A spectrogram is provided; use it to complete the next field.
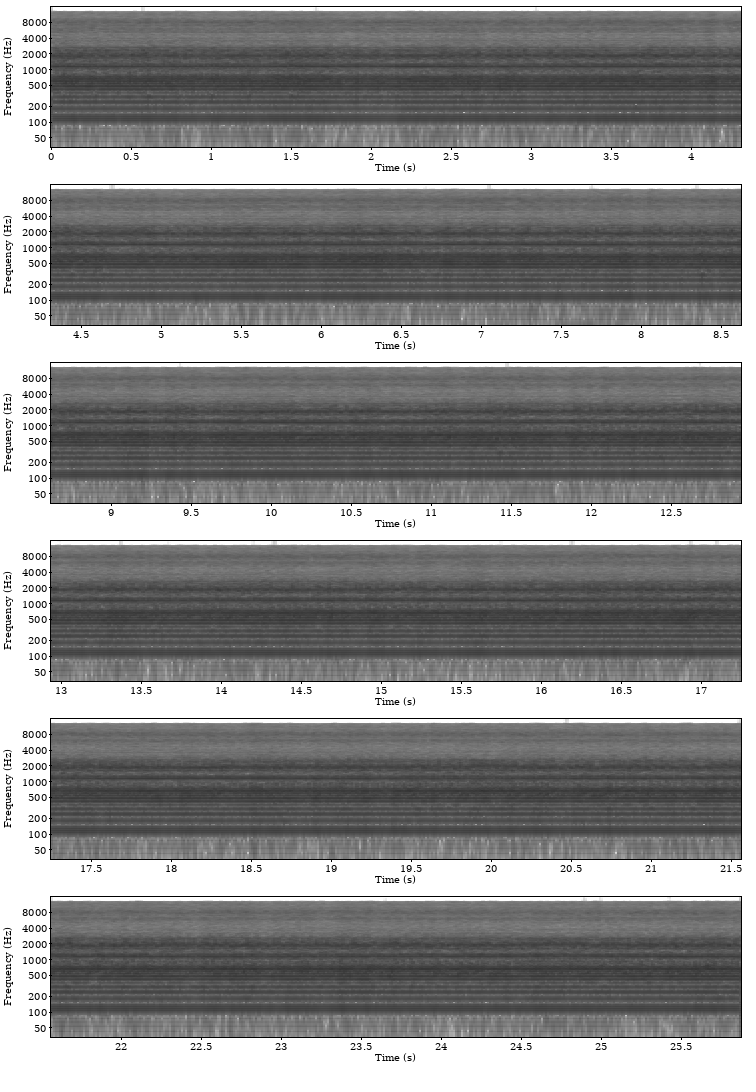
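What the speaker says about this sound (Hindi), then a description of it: "यहाँ पर ये डिवाइस ऑन हो गया है और ये काफी फास्ट ये एयर इन्फ्लेट कर रहा है" A portable electric tyre inflator runs continuously while pumping air into a bike tyre, a loud steady mechanical hum with a rattling buzz that stays constant throughout with no talking.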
